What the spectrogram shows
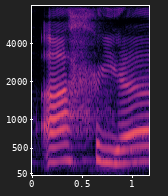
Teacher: ہا کی آواز آنی چاہیے، احیاء، الف سے پہلے زبر ہے، الف مدہ ہے یہاں پر، اور حمزہ اسی ہی کلمے میں موجود ہے، تو یہاں پہ مد متصل لگے، یعنی 2.5 الف کی مقدار ہم کھینچیں گے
